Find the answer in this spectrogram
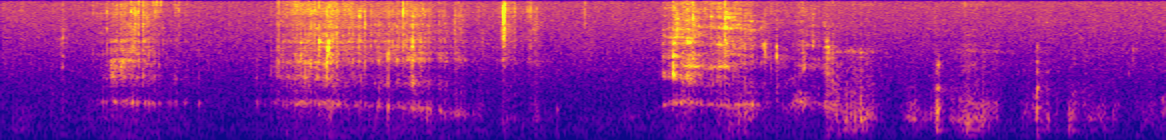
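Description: Close-up crunching and chewing of a breaded, deep-fried pork cutlet: several crisp bites and chews, the fried crust crackling.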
